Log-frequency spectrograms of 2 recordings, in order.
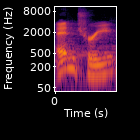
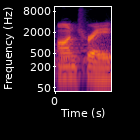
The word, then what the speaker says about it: End Tree: Then you go up to the little stone tablet by the tree known as the end tree, which I pronounced as entree for 10 years.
